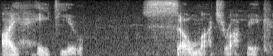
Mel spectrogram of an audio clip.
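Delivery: tearful, quiet and slow. Playing Kel, a tear in his eye, speaking to Rockbeak, catch in voice, near tears. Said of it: "you hear that catch in his voice".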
